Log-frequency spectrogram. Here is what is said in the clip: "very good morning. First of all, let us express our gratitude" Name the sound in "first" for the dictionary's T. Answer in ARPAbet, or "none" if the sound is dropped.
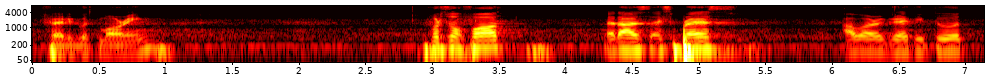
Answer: none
